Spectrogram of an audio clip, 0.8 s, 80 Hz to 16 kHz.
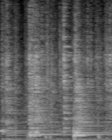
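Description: A removed steel exhaust muffler from a 1991 Jeep Wrangler is shaken to check for loose debris as the source of an exhaust noise. Two short, bright metallic clanks ring out with a tone around 650 Hz. No rattles follow, so the muffler was not causing the noise.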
